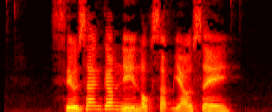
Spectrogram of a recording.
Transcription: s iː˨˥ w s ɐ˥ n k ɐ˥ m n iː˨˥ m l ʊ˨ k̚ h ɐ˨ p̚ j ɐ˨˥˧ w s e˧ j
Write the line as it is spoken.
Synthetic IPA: s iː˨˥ w s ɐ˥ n k ɐ˥ m n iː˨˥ n l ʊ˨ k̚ s ɐ˨ p̚ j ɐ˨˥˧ w s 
